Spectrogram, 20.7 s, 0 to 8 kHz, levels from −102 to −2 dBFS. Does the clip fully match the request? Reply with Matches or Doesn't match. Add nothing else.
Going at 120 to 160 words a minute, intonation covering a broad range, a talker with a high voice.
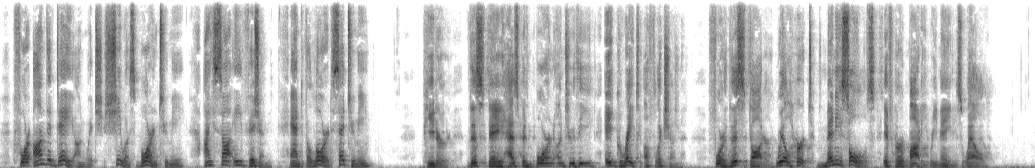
Doesn't match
